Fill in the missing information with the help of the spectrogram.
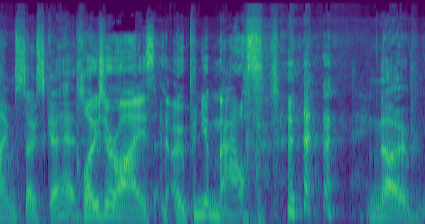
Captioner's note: laughs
